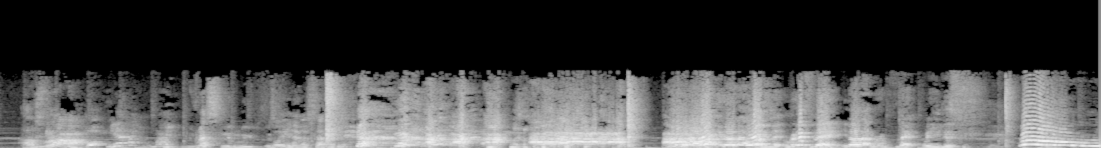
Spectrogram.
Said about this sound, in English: So for me, everywhere else you get it, I'll slap a chest.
